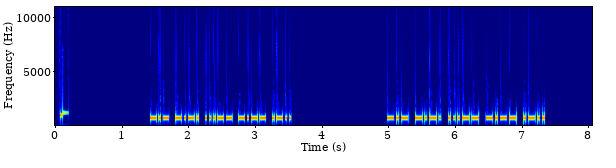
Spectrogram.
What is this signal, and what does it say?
Morse code, heard as a keyed tone, about 35 wpm, 700 Hz. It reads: KC3YL KC3YL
